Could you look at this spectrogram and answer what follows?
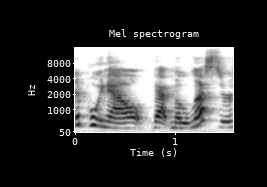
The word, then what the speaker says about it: Leicester: The initials of the name Mo, i.e., if they're let's say it's Matthew Owen, and her surname is Lice, is L E I C E S T E R, but it's pronounced Lester.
